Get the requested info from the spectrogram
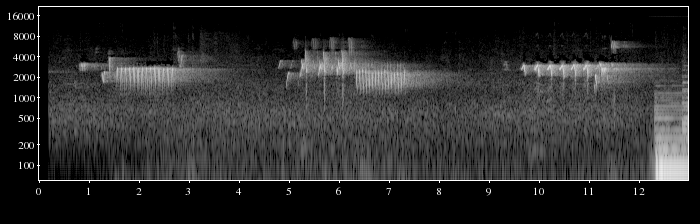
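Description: A songbird singing three short phrases, each built of quick chirps and a fast trill. Music comes in shortly before the end.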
